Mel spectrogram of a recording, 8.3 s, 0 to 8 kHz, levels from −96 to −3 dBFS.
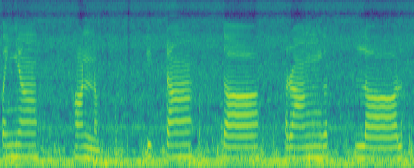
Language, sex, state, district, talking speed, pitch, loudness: Punjabi, female, Punjab, Fazilka, 45 wpm, 185 Hz, -15 LUFS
